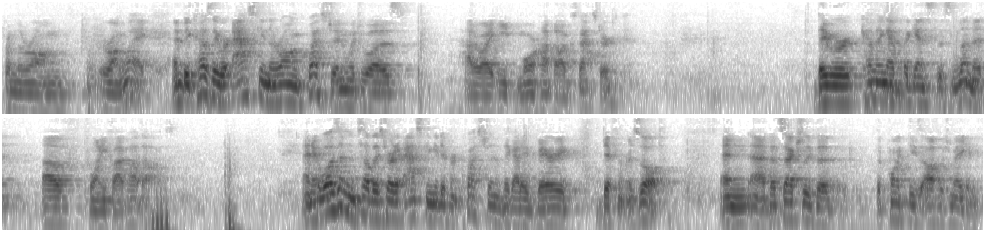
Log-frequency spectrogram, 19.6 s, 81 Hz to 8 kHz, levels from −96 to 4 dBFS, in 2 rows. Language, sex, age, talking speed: English, male, 30-49, 195 wpm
